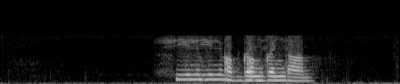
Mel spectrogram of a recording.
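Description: Speech coded throughout as Dialogic VOX ADPCM, with gritty hiss trailing the voice and nothing above 3.9 kHz, which fits 32 kbps 4-bit coding; unlike plain telephone band-limiting, the grit tracks speech. From 1.83 to 2.89 s a doubled audio track appears: a full-band copy, about as loud, roughly a fifth of a second behind, starting and stopping abruptly without room decay, unlike reverb. The likely cause is a second capture path or a misaligned edit.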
